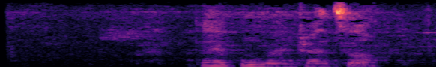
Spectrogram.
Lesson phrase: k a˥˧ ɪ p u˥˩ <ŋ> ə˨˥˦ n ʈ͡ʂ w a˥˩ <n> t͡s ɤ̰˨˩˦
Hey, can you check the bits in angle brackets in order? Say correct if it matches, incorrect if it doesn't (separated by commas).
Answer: incorrect, correct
